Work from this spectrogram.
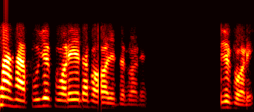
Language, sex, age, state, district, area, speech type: Bengali, male, 30-45, West Bengal, Uttar Dinajpur, urban, conversation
